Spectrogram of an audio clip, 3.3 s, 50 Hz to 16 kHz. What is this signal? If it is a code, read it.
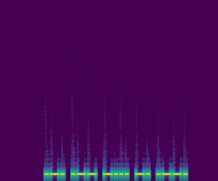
Morse code, heard as a keyed tone, about 30 wpm, 700 Hz. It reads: RWBNP
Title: Code Groups - 5 Letters - 30wpm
